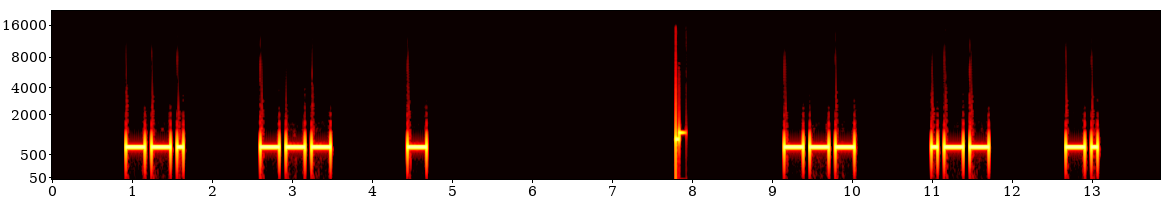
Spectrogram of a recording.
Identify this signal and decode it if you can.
Morse code, heard as a keyed tone, about 15 wpm, spaced as for 7 wpm, 700 Hz. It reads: GOT OWN
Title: 4x Character Spacing - Top 300 Words - 15wpm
